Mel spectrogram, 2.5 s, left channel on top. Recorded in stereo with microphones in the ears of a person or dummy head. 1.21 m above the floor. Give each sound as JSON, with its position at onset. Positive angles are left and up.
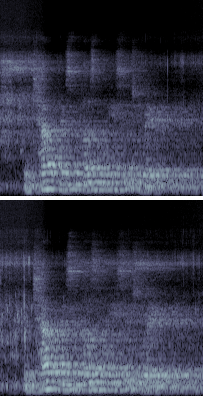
{"t": 0.3, "sound": "a man speaking", "side_deg": 10, "distance_m": 1.1}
